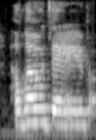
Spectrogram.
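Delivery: ordinary talk, nothing marked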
